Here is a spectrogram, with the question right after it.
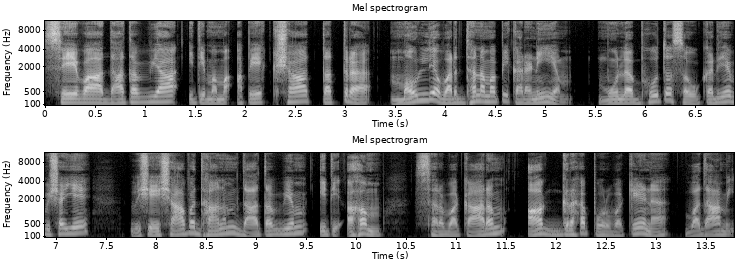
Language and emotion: Sanskrit, neutral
